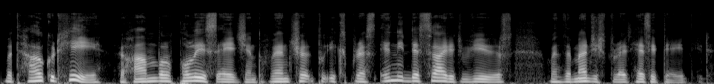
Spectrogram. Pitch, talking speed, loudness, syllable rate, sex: 130 Hz, 150 wpm, -19 LUFS, 5.3 syllables/s, male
